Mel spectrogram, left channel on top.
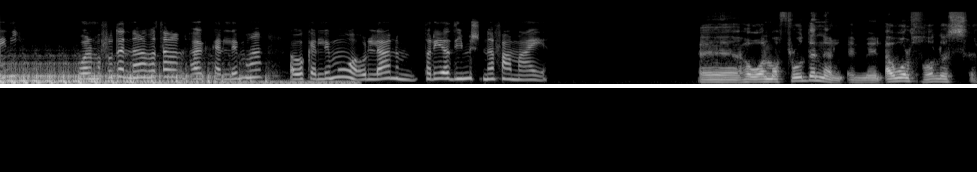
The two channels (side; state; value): right; silent; digital silence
